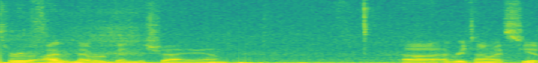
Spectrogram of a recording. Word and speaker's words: Cheyenne: I've never been to Cheyenne. Every time I see it on the freeway, I think Cheney in my brain, because that's kind of how it's spelled.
